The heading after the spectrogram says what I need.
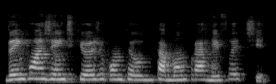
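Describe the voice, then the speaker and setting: A woman in her thirties from Santa Catarina, co-hosting a podcast in a lively manner, chatting and reading prepared segments. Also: fairly high pitch, a little fast. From Santa Catarina, Brazil. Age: 30s. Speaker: podcast co-host. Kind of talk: podcast chat and scripted reading.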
